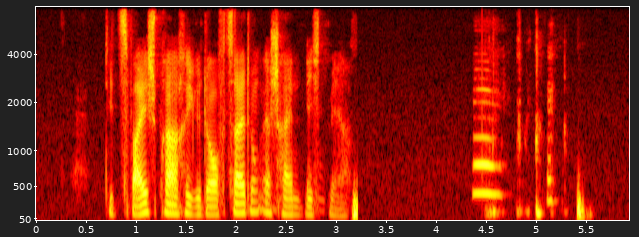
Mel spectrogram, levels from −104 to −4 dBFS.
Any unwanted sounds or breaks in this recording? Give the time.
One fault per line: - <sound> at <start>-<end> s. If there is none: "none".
- laugh at 4.4-5.3 s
